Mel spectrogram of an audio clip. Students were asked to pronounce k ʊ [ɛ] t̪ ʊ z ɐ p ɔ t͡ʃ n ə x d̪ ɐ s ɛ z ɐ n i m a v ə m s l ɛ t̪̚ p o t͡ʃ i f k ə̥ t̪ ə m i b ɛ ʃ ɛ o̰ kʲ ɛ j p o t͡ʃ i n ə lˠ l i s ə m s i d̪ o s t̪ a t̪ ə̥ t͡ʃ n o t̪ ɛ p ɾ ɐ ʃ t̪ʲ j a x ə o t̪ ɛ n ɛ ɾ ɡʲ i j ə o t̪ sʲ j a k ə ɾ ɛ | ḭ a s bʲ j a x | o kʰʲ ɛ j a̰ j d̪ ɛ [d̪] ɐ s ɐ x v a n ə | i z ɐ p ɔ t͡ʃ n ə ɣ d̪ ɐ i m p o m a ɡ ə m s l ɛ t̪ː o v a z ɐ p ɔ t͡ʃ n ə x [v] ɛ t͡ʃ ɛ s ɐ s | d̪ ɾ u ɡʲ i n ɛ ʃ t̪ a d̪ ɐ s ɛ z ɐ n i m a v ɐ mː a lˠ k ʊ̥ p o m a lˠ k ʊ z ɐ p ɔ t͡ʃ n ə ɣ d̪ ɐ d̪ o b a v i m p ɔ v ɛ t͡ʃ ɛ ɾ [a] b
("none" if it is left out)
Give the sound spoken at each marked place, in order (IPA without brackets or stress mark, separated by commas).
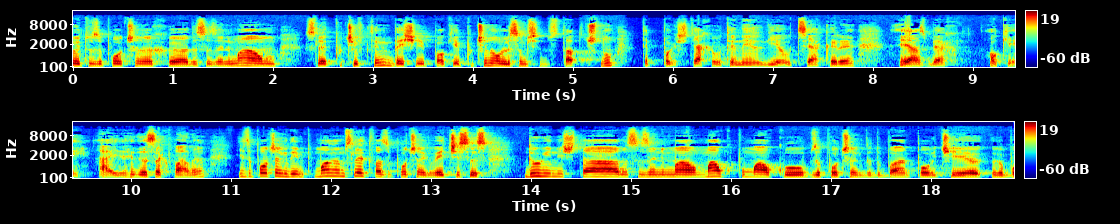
ɛ, d̪, v, ɐ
